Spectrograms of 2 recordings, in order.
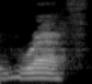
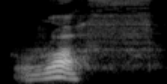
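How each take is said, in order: First: It is said with an American pronunciation. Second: It is said with a non-American pronunciation.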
